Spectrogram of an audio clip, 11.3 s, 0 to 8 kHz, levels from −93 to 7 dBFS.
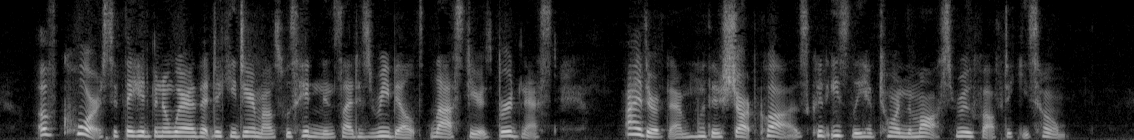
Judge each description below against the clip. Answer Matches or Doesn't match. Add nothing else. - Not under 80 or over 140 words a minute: Doesn't match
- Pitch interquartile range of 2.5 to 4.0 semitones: Matches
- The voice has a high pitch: Matches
